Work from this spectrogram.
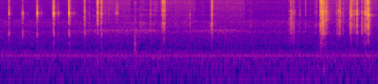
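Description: Long nails scratch the woven strands of a hollow orange wicker pumpkin lid with a wooden stem, held in the hand. The result is a quick series of short, dry, bright ticks over a faint steady hum, ending in a denser burst of raspy scratching.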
